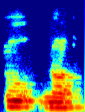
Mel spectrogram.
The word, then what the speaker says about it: don't: you do not esta palabra se pronuncia do pero cuando abreviamos y juntamos el do y el not se convierte en don se convierte en don Entonces siempre que ustedes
